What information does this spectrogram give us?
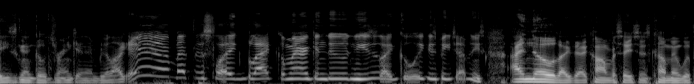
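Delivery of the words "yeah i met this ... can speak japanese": high, soft falsetto brag; squeaky mock excitement, held throughout; day-made stranger. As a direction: mimic a thrilled man telling drinking buddies. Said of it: "I just made his day".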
